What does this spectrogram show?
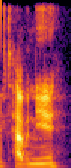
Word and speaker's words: Tavernier: Tavernier.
